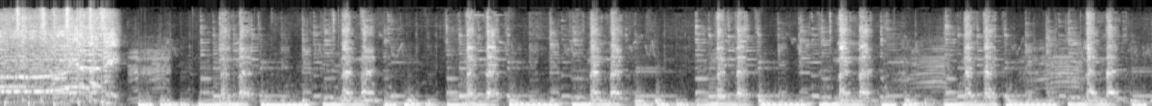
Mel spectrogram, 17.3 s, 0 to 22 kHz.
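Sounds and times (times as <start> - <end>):
several cows mooing: 0.3 - 3.8, 4.8 - 5.8, 12.4 - 17.1
bird chirping faintly: 2.1 - 17.2.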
